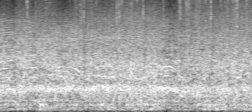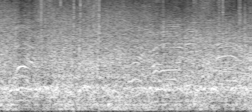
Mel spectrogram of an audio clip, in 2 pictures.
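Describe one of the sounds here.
A large crowd cheers and chants loudly in an open stadium.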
